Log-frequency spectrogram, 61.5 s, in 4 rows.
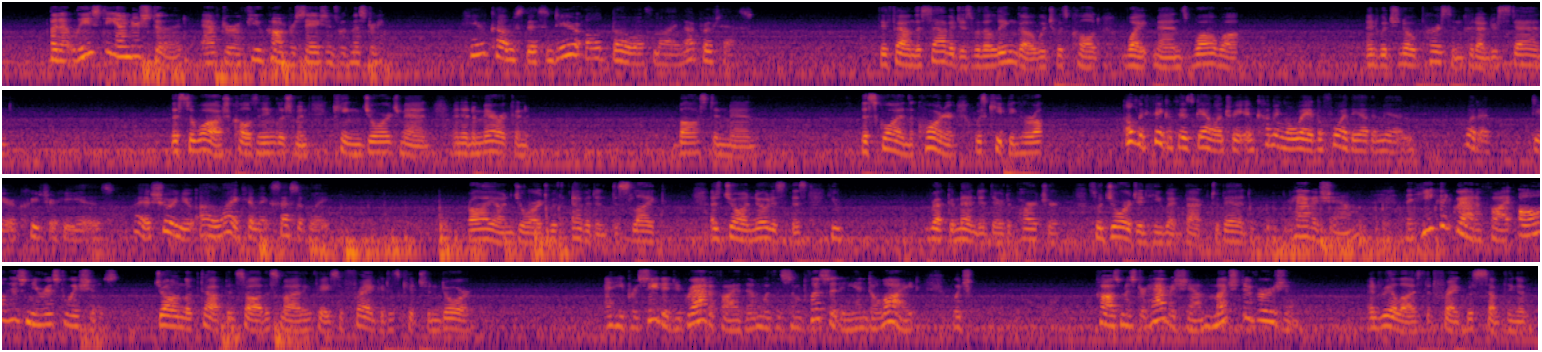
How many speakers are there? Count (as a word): three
